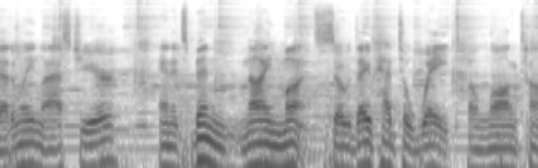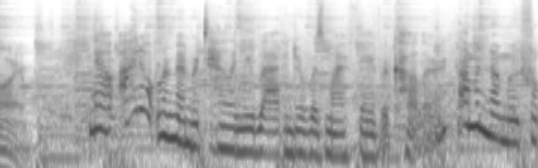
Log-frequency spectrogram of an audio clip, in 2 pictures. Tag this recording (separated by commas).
Speech, inside a small room, Music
